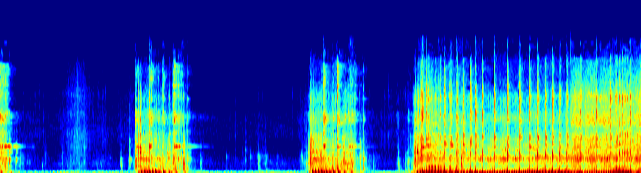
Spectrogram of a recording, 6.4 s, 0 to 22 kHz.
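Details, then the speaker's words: Brand new NEO-TEC NH872 71cc chainsaw (Husqvarna 372 XP clone), 28 in bar, first firewood cut on big log: two blips then long laboured cut never climbing in pitch, very slow; owner suspects top-end (high) carburetor adjustment needs tuning. "all right that was my first cut and that frankly sucked you know that was really slow I don't think the top end uh throttle adjustment um I think it needs adjusting"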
